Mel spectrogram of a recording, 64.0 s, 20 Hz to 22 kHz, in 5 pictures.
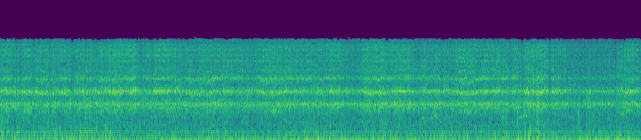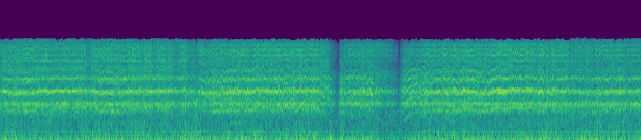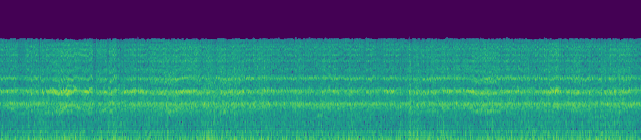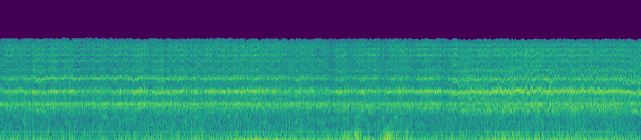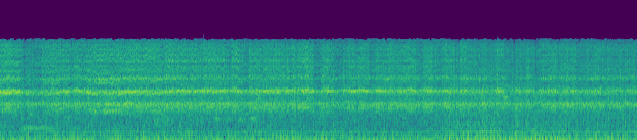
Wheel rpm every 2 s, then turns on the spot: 230, 230, 230, 230, 230, 240, 230, 220, 210, 150, 120, 220, 230, 230, 220, 230, 230, 230, 230, 230, 230, 240, 230, 220, 200, 210, 220, 230, 240, 230, 230, 230.
none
